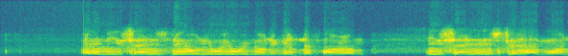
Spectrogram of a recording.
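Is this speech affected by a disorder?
Yes: throat cancer; survivor.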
